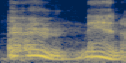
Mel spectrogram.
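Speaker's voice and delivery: losing voice, hoarse and strained; worn-out hoarse voice. Real, not acted. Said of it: "I'm just losing my voice".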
